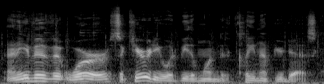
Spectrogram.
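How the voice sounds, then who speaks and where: A man's voice: sits low, sing-song, quick pace. A man playing a smug, sleazy werewolf boss in an audio roleplay, talking down to the listener in a mocking, patronizing drawl. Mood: condescending. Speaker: office boss.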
